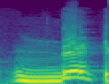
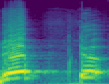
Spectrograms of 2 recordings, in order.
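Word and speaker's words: debt: डिबेंचर is acknowledgement of डेट कहना, डेप्ट मत पढ़ना, क्या है? डेट, बी साइलेंट है।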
